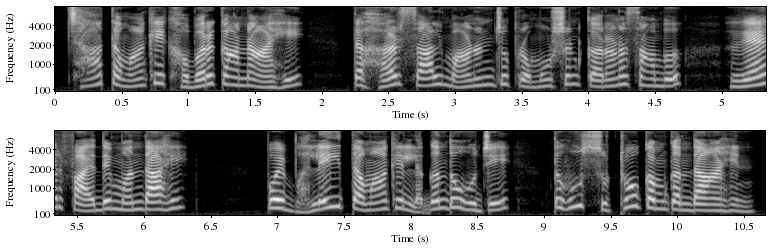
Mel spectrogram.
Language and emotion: Sindhi, disgusted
